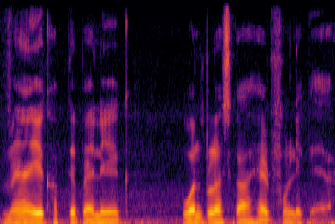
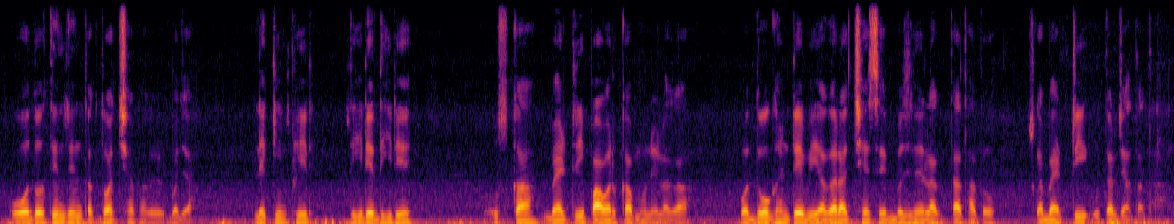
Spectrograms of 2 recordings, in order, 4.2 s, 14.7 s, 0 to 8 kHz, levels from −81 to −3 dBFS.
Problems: background sounds at intervals, low volume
